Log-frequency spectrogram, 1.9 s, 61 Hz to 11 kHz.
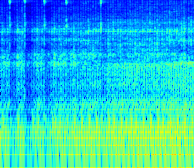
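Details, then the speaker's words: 80cc two-stroke motorized bicycle engine (YD100 jug) at rough buzzy idle with a sharp high chirp about every fifth of a second from the top; suspected air leaking past the head gasket, to be replaced with a homemade copper gasket. "so can you hear the chirping i know you can't feel it that's usually the sound of air leaking past the head gasket"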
